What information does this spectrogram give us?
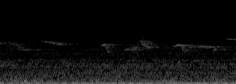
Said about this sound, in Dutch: Hoort de Merel zingen trouwens?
